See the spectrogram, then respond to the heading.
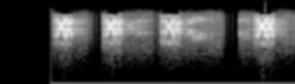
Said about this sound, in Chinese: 知更鸟高声唱，哔噗哔噗。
